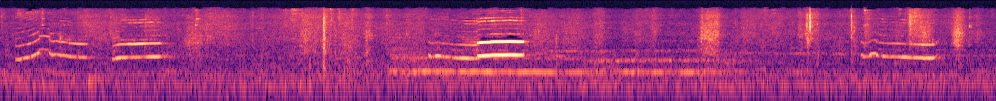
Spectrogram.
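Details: Baby monkey crying out loudly when grabbed by another monkey, hurt: thin high whistled squeals, some rising and falling, repeated in short bursts over a noisy background with a longer steady tone midway.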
